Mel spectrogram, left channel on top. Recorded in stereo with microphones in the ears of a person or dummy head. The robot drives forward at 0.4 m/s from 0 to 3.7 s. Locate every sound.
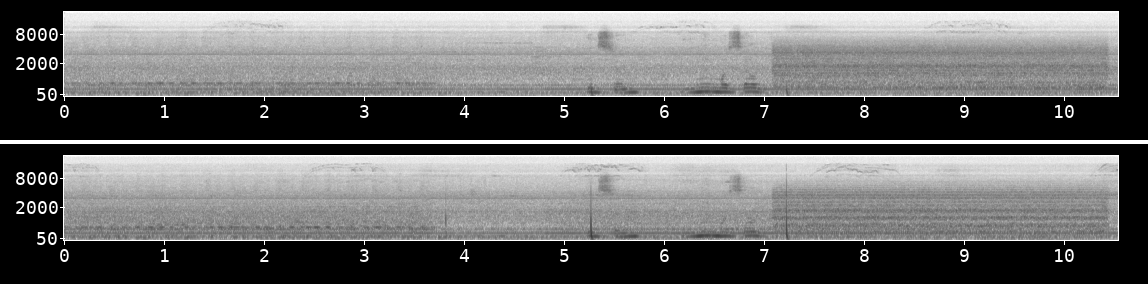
5.2 s a man speaking: 70° left (ahead or behind), 1.7 m
7.1 s boiling: 10° left (ahead or behind), 0.5 m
